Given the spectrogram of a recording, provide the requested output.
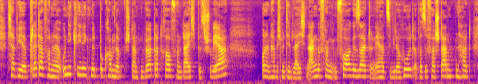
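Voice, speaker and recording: Very fast speech comes from a woman at medium pitch. Her loudness is very even and her intonation fairly even. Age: 20s. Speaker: daughter of hearing-impaired man. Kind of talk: interview testimony.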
